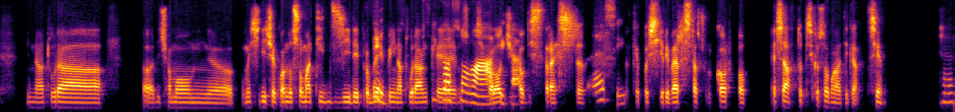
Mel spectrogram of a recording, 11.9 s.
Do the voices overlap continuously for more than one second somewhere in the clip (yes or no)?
yes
